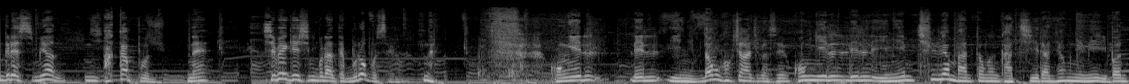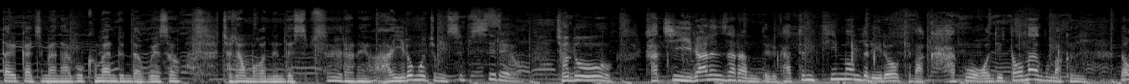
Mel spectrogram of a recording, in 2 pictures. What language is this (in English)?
Korean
